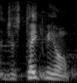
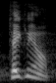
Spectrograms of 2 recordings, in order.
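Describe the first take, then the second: First: Said in the usual way. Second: Insistent demand. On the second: Retold or imitated. Bob repeats, louder and firmer.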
